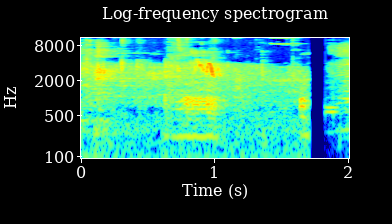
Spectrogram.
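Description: Chickens faintly vocalising while feeding, with one short low call under a second in. The sound drops out briefly near the end.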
